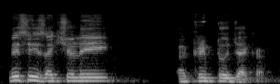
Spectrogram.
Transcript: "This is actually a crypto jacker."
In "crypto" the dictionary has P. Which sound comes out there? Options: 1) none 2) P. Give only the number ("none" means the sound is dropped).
2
